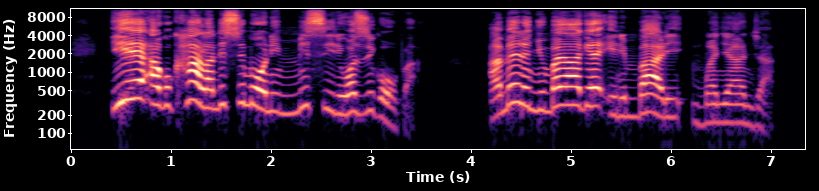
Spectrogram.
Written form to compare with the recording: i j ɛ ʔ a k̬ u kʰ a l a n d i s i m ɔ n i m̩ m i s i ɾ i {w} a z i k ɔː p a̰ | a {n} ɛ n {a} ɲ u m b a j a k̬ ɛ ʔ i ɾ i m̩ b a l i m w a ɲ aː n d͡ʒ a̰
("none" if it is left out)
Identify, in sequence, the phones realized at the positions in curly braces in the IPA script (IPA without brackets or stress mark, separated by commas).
w, m, ɛ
